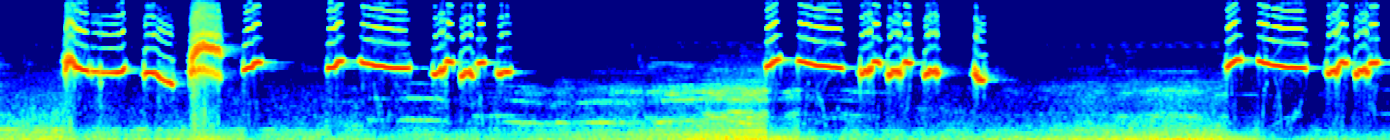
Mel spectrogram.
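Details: Male orange-headed thrush of the Bali form, kept in Singaraja, Indonesia, singing loud phrases of slurred descending whistles mixed with harsh notes, in three bursts separated by short silences.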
